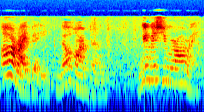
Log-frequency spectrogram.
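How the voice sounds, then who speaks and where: A woman's voice: fairly high pitch, sing-song, measured pace, muffled recording. A woman playing a chirpy, teasing young Hollywood gal in slangy 1930s radio comedy. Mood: friendly. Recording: echoey room, distant mic, faint noise.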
